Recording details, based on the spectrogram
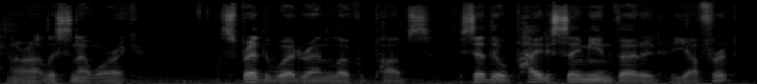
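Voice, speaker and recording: A man's voice: racing, vocal fry, noisy background. Man putting on a brash Aussie farmer. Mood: scheming. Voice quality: higher, louder, blustery delivery. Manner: swearing, cocky, pushy. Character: brash Australian farmer man, late thirties, stubborn and cocky.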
